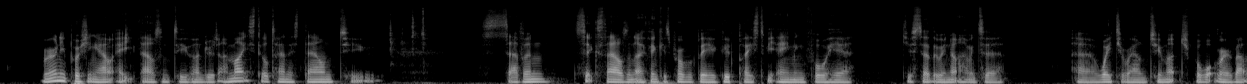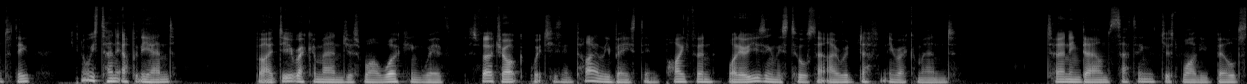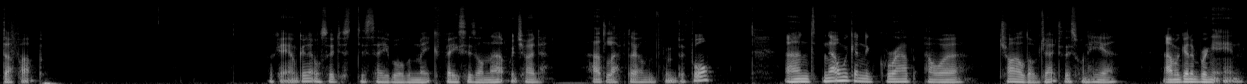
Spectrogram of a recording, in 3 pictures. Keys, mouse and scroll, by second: 1.2 click, 2.3 click, 2.8-5.0 drag, 10.4-10.9 middle drag, 11.1-11.4 middle drag, 12.7 click, 12.9 typing, 14.5 middle click, 15.4 drag, 16.0 click, 20.2 drag, 20.8 g, 27.1 click, 28.0 click, 29.3 middle click, 30.1 click, 30.9 g, 31.4-32.1 drag, 33.1 click, 33.9 shift+drag, 35.2-35.9 drag, 36.4 click, 36.8 click, 37.3 shift+a.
